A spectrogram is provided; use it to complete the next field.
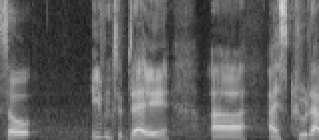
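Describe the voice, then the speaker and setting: The speaker has a German accent and lively intonation, going at a fairly slow pace. It's a very clean recording with a silent background. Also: man. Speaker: event stream host. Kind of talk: interview chat. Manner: halting, many repeats.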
